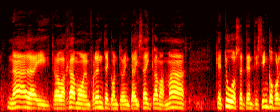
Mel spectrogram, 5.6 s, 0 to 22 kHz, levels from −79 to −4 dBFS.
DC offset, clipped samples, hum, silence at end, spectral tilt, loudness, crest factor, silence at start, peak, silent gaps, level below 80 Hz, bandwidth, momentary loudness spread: under 0.1%; under 0.1%; none; 0 s; -6 dB/octave; -18 LUFS; 16 dB; 0.15 s; 0 dBFS; none; -58 dBFS; 14.5 kHz; 6 LU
